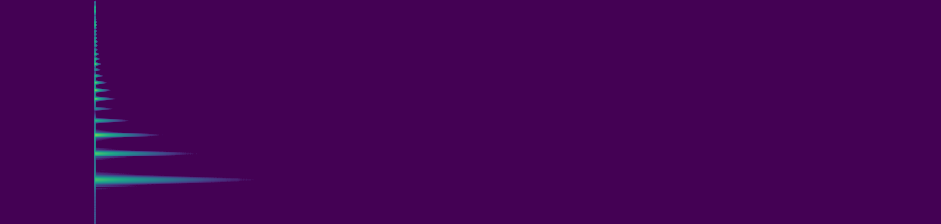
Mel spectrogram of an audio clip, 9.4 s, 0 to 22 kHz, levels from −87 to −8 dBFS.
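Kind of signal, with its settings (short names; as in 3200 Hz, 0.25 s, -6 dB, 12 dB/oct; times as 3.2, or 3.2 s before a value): plucked string F5, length 1.63 s, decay 1.71 s, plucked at 0.2, dark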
